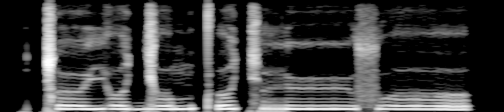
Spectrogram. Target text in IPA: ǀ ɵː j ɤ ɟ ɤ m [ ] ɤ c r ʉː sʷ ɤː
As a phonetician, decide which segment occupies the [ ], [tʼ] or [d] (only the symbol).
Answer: tʼ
